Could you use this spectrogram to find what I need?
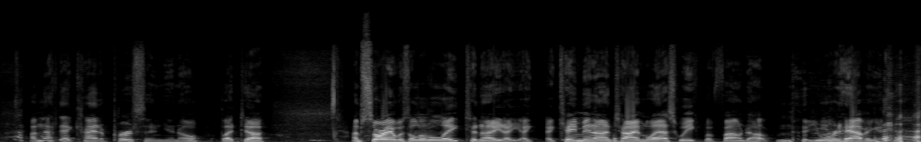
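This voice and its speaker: A man speaks at a moderate pace in a raised, projected voice. His pitch is high, and his intonation is lively. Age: 70s. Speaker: amateur filmmaker, award winner. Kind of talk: acceptance speech. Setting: studio with audience. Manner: halting.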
